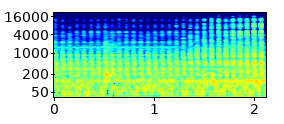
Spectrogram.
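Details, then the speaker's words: Car off: fast, steady clicking behind the dash from a blend door actuator whose gear gets stuck and skips; fix is replacing the actuator (two screws and a plug). "it's either that actuator or that actuator in my case it is this one"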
